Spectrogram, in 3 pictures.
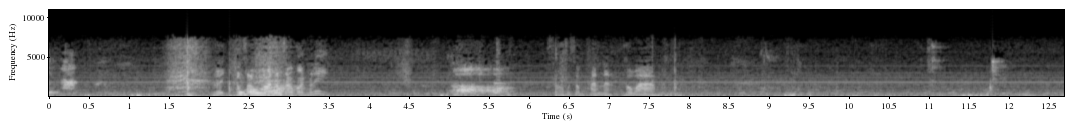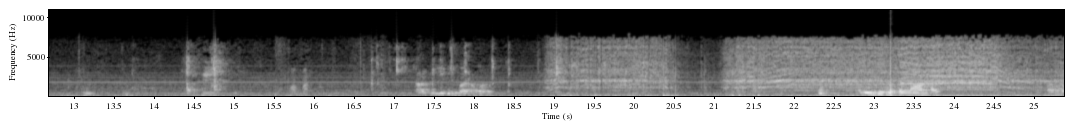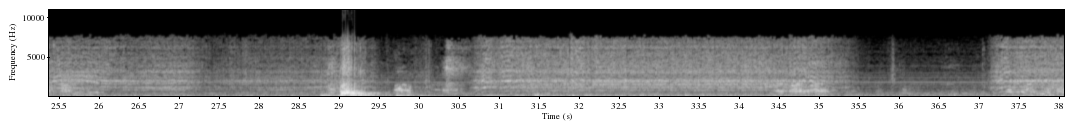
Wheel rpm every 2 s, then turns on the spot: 10, 20, 0, 0, 0, 0, 0, 0, 0, 60, 70, 190, 140, 90, 50, 80, 200, 110, 40.
none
